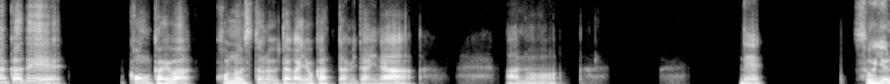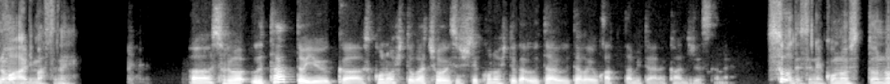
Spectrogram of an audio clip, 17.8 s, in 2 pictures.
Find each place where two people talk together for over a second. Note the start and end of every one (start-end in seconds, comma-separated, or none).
none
